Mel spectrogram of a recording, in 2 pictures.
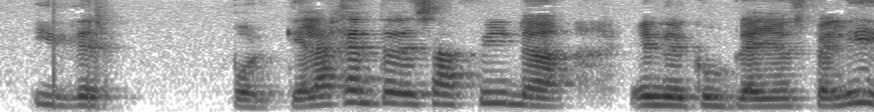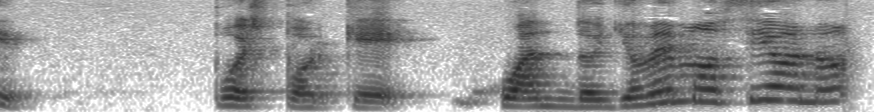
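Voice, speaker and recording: A woman vocal coach, explaining breathing and voice in a live video interview, animated and illustrating with sung snippets. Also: medium pitch.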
